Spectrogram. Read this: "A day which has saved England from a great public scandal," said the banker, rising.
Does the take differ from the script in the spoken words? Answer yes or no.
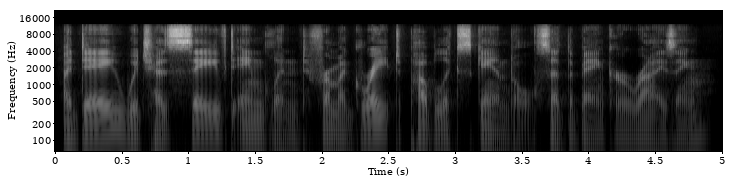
no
